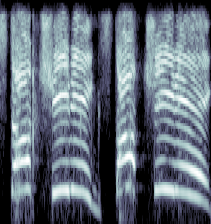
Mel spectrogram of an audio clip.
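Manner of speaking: shrill shriek, very high, at full volume. Voicing a character at a gaming table who sees cheating: screaming in character. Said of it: "Allie's screaming".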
